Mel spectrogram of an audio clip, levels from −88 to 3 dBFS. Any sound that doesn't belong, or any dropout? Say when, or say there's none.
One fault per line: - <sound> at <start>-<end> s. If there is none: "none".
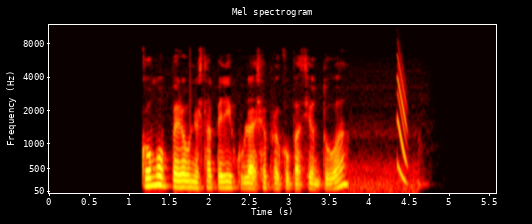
- chirp at 4.3-4.5 s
